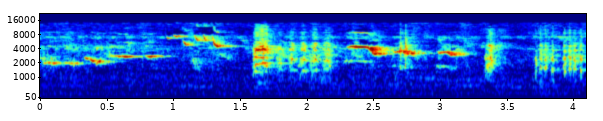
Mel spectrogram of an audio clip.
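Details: Brown-chested jungle flycatcher 'tembakan' song, used for luring or training other birds: wavering whistled notes at the start, a loud rasping burst, then more slurred whistles and scratchy chatter.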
